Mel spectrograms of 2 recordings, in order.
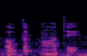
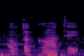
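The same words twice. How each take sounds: Both takes have the same delivery.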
